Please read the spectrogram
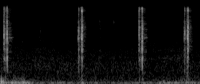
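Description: Microtech Combat Troodon double-action out-the-front knife being fired and retracted with its thumb slide: four sharp clicks as the blade snaps out and back. The action is cycling cleanly after a hard stab through a leather shoe into a table, with the mechanism unharmed ("she's golden").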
